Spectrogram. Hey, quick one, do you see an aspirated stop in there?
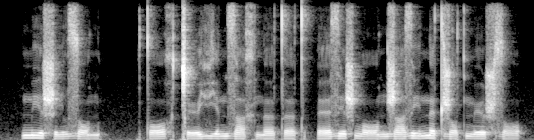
no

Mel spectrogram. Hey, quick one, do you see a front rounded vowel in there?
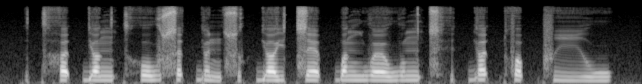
yes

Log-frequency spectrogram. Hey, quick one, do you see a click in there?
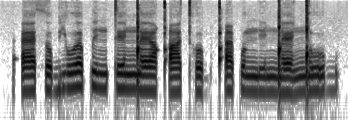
yes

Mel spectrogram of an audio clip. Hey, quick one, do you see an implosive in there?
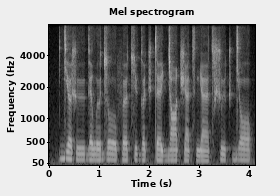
no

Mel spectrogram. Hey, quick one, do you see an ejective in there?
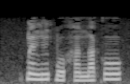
no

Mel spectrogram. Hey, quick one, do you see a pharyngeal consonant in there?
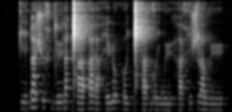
no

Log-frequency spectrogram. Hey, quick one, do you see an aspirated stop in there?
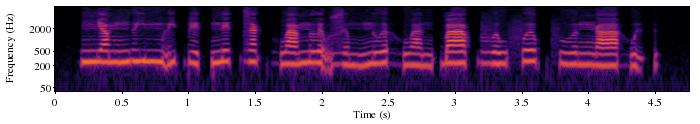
no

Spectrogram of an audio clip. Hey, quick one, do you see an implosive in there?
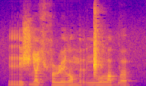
no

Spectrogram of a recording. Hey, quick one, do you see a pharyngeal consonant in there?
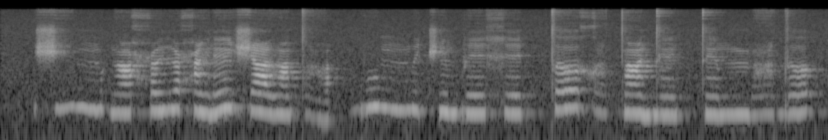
yes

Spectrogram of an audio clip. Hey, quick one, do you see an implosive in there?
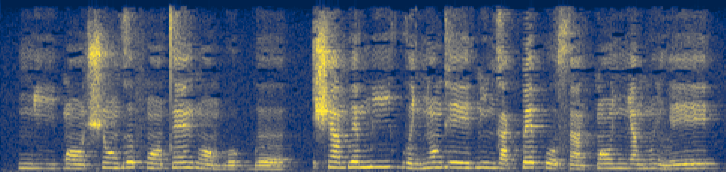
yes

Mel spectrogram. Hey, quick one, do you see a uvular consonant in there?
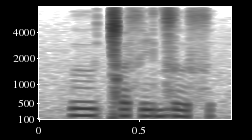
no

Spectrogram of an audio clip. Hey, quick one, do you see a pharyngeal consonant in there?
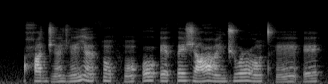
yes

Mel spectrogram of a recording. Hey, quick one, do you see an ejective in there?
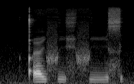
yes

